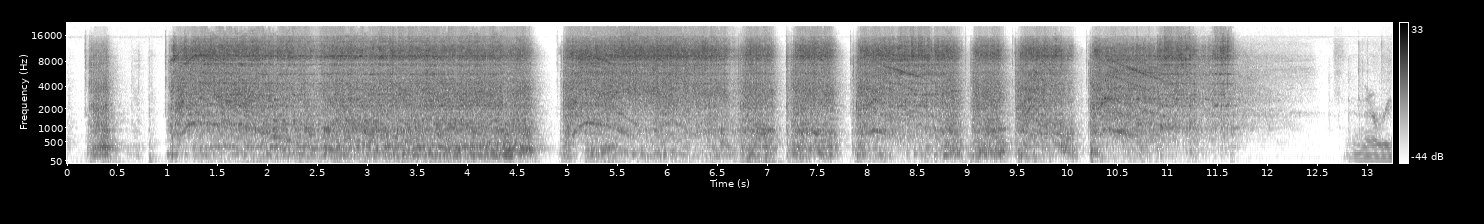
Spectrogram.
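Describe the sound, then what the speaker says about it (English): A power drill runs long and loud, grinding through a wall for a clothes dryer vent, then cuts in and out in short bursts before stopping near the end. "then I'll finish drilling on the other side."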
